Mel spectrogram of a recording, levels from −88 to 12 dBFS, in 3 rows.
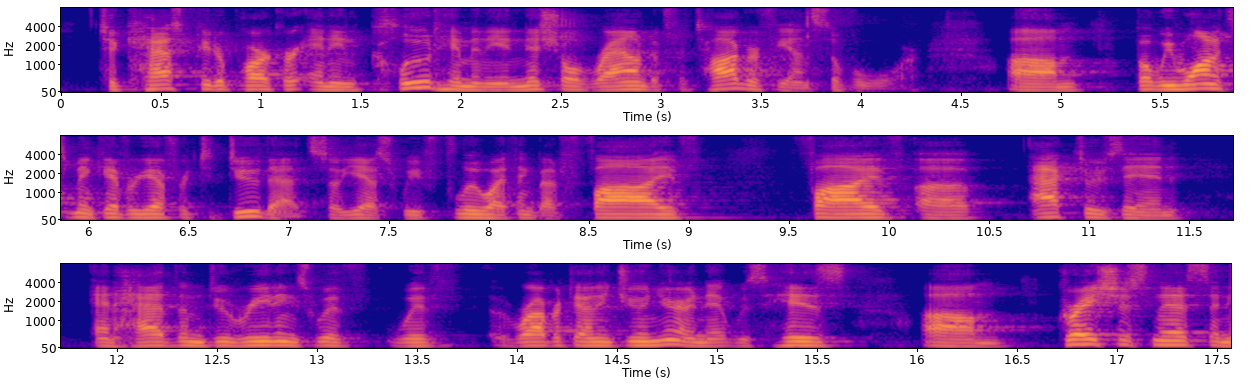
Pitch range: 115-140 Hz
